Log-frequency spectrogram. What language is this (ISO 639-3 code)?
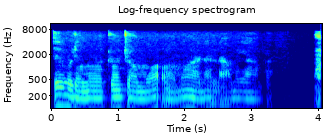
lug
